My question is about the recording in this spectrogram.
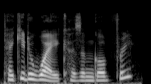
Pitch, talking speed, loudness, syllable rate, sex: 210 Hz, 200 wpm, -18 LUFS, 5.8 syllables/s, female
